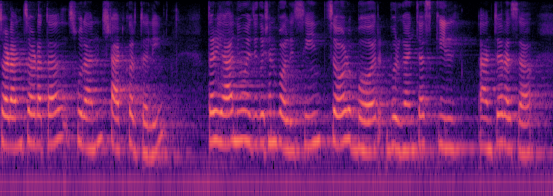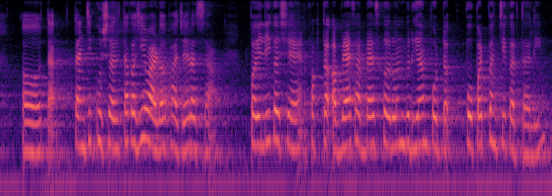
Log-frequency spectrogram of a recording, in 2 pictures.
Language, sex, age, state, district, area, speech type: Goan Konkani, female, 18-30, Goa, Bardez, rural, spontaneous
